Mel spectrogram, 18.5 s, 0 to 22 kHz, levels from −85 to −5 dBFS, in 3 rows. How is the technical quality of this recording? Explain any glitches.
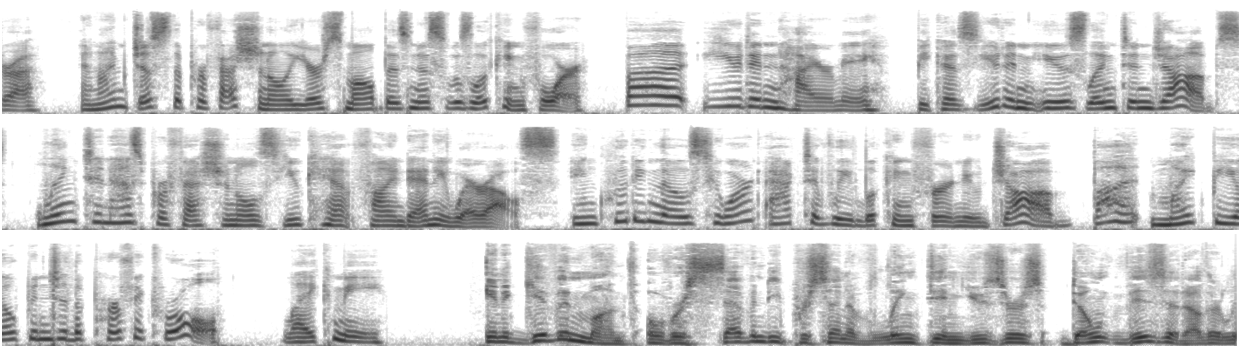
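The technical quality of the recording holds up, and there are no glitches to explain.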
